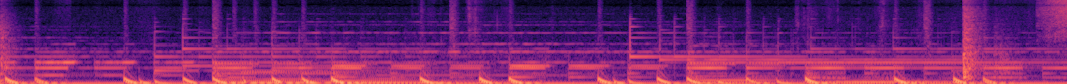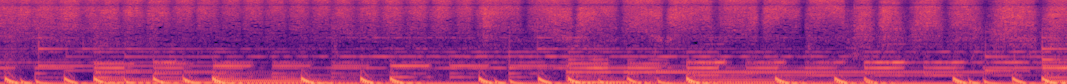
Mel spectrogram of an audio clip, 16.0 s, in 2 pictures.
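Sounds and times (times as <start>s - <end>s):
background music with beat: 0.0s - 16.0s
hand sanding scratchy strokes: 7.8s - 16.0s.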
